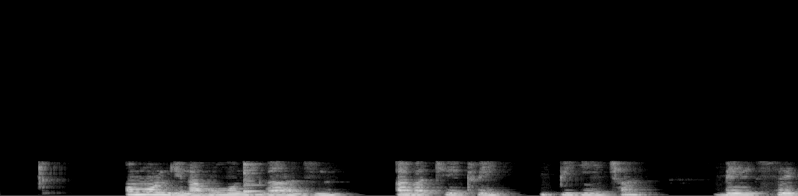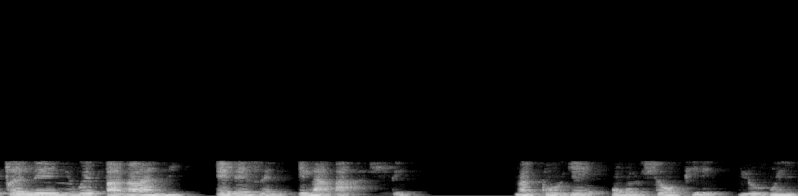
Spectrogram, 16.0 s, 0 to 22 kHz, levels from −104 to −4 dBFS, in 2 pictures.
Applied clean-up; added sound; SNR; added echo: none; Cowbell; 13 dB; reverberation time 0.3 s.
